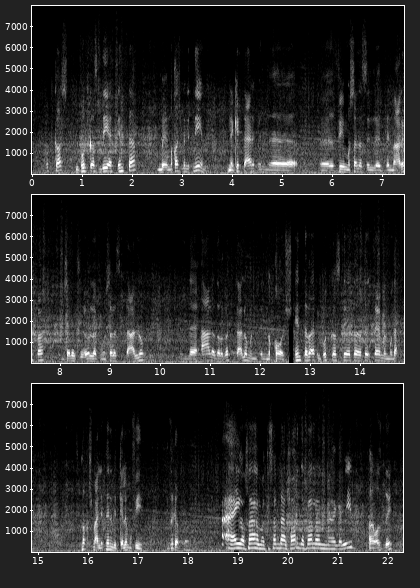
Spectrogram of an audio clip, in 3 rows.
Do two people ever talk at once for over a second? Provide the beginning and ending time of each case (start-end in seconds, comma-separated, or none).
none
